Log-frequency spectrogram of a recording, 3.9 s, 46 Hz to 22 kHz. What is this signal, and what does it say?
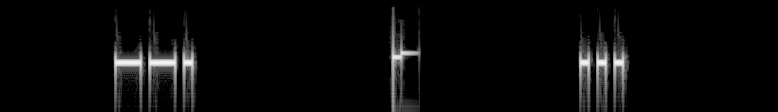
Morse code, heard as a keyed tone, about 27 wpm, 700 Hz. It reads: G S
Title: Single Character (Letter:Number:Punctuation:Prosign) 28wpm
